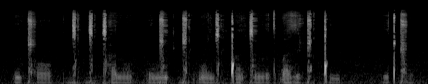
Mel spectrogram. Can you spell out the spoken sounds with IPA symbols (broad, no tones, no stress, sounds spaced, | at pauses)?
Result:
ĩ ǁʰ ɔ | ɡ͡ǀ i ɡ͡ǀ i ǀʰ a ɹ õ | ə ŋ͡ǁ ɪ t͡ʃ ɡ͡ǁ i ɓ õ ɡ͡ǀ ɪ ǃ ã ǀ ɪ ɹ ə t ɓ a z ɪ ɡ͡ǁ ə ǃ i | ɪ t ɡ͡ǁ o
